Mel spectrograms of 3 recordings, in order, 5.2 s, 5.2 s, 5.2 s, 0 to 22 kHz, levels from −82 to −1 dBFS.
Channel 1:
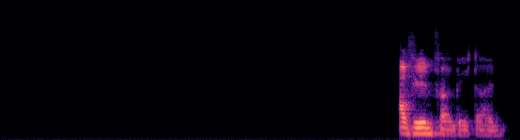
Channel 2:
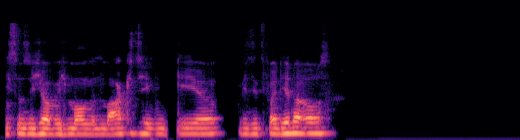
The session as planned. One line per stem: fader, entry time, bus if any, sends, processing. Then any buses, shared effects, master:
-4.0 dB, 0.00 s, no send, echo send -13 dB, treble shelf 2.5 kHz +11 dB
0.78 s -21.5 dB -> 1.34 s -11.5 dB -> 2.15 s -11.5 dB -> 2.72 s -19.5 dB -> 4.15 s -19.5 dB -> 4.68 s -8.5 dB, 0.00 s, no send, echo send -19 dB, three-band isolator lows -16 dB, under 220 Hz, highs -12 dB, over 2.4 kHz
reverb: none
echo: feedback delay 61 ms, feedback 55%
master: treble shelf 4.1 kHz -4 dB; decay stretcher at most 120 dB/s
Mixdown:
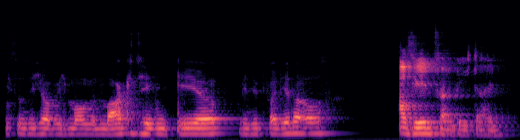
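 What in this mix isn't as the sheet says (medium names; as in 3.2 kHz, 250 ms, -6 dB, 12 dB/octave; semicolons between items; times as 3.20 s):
stem 2 -21.5 dB -> -9.5 dB; master: missing decay stretcher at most 120 dB/s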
